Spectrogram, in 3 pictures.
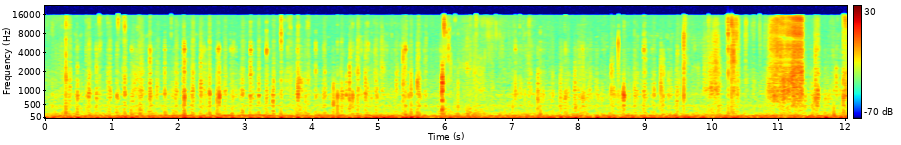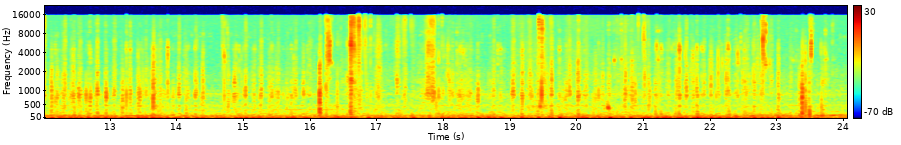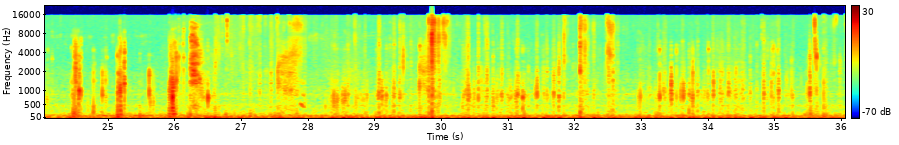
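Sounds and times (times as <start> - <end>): chewing and crunching: 0.0 - 36.0
mouth clicks: 17.7 - 32.3.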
